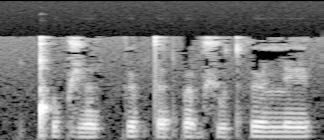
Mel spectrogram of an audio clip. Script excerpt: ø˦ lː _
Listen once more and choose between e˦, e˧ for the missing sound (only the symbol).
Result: e˦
